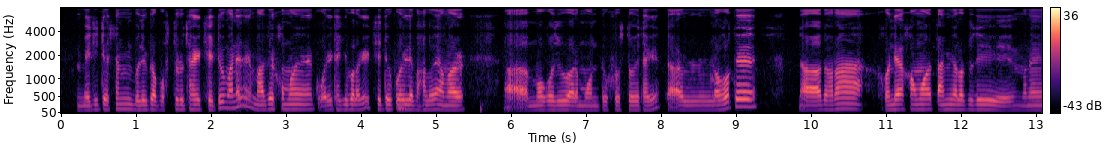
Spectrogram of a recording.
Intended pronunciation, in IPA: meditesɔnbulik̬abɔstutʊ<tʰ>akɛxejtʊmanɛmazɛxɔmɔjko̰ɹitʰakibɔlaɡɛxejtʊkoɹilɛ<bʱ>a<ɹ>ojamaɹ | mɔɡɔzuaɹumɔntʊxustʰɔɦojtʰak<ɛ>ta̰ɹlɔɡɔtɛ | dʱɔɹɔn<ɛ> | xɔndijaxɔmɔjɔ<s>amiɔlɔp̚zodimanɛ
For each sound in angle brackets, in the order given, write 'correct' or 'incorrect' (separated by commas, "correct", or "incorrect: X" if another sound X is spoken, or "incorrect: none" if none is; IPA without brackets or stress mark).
correct, correct, incorrect: l, correct, incorrect: a, incorrect: t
